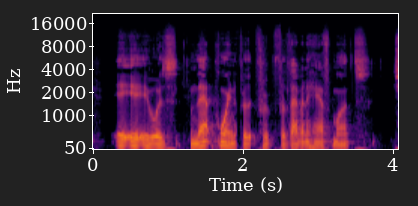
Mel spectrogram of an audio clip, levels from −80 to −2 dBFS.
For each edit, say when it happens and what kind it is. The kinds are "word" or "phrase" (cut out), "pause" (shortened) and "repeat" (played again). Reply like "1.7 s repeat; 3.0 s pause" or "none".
1.3 s word; 1.9 s word; 2.6 s word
